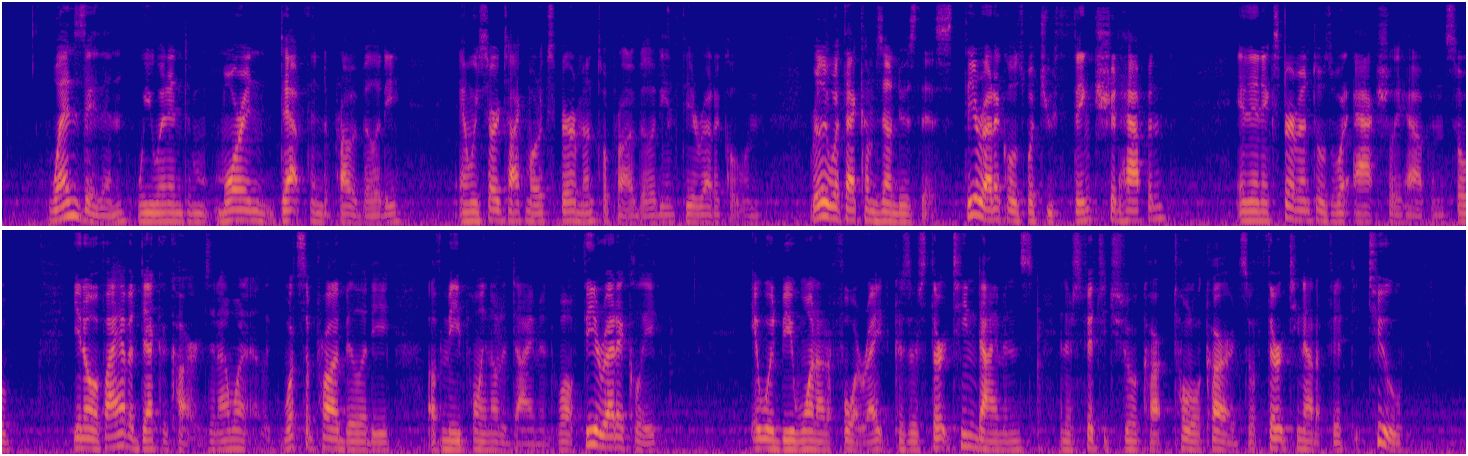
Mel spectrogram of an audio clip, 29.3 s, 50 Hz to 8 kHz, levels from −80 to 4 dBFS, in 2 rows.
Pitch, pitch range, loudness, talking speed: 110 Hz, 100-120 Hz, -30 LUFS, 180 wpm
